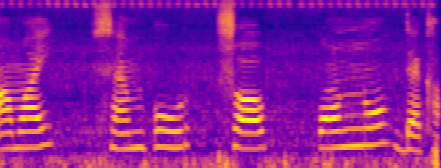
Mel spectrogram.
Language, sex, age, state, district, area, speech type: Bengali, female, 30-45, West Bengal, Kolkata, urban, read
